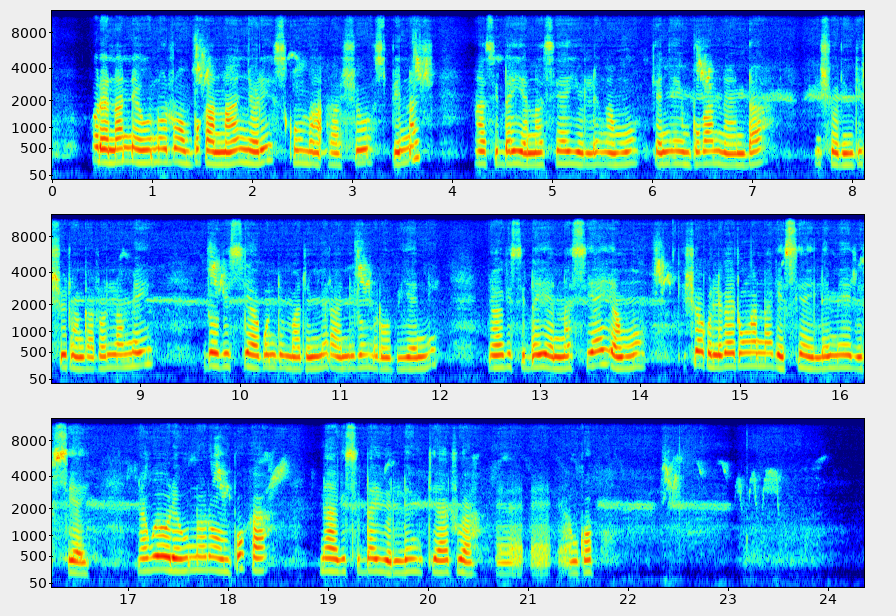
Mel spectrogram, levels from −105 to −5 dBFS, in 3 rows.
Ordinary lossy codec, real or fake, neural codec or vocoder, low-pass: none; fake; vocoder, 44.1 kHz, 128 mel bands, Pupu-Vocoder; 10.8 kHz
